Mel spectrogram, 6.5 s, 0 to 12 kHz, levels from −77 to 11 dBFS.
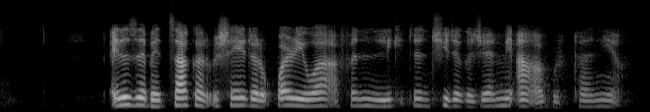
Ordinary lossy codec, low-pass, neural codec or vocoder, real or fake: none; none; codec, 24 kHz, 0.5 kbps, DualCodec; fake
